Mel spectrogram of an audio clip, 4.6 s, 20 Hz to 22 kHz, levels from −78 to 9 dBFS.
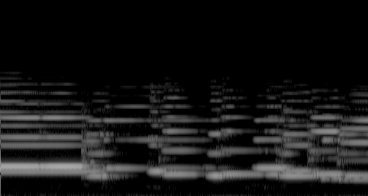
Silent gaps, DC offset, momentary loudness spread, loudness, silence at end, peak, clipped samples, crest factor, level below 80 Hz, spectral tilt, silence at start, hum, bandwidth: none; under 0.1%; 13 LU; -30 LUFS; 0 s; -16 dBFS; under 0.1%; 12 dB; -76 dBFS; -3 dB/octave; 0 s; none; 5 kHz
